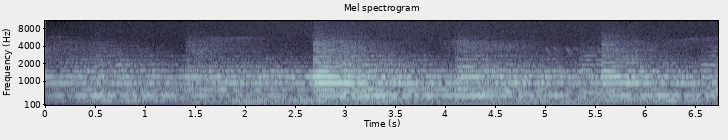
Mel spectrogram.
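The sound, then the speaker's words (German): A large cast bronze church bell rings out repeatedly, each loud strike about every one and a half seconds, its deep humming tones and overtones sustaining and overlapping without any voices. “Er prüft vor allem, ob die Glocke genügend Nachhall hat und ob die Töne sitzen.”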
